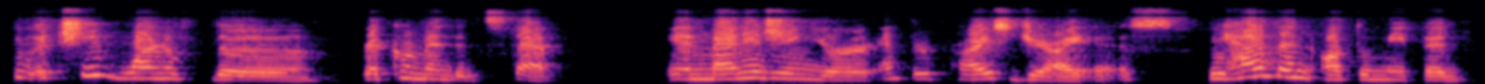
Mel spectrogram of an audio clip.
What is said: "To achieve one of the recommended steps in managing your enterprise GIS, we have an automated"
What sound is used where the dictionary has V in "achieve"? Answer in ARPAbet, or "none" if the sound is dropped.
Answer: V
